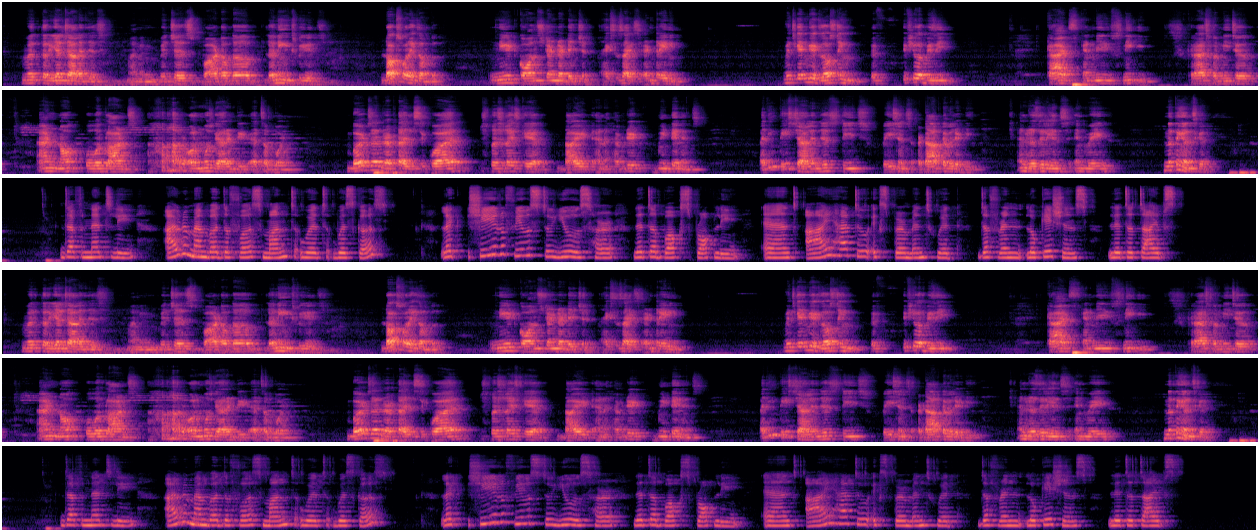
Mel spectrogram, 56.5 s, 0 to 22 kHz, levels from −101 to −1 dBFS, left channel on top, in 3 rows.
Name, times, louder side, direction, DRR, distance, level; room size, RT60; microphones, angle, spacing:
voice 1, 0.3-5.0 5.7-6.6 7.3-10.2 11.7-13.2 13.5-14.2 15.7-17.2 17.8-18.8 19.1-23.2 24.0-25.8 26.2-29.3 30.2-33.4 34.1-35.5 36.3-37.0, left 1 dB, 20° left, 2 dB, 4.1 m, -31 dB
voice 2, 38.5-39.8 40.1-43.4 44.3-48.7 49.1-51.9 52.3-53.9 54.3-55.2, left 2 dB, 60° left, 6 dB, 1.1 m, -36 dB
28.5 x 17.0 x 2.4 m, 0.35 s
head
